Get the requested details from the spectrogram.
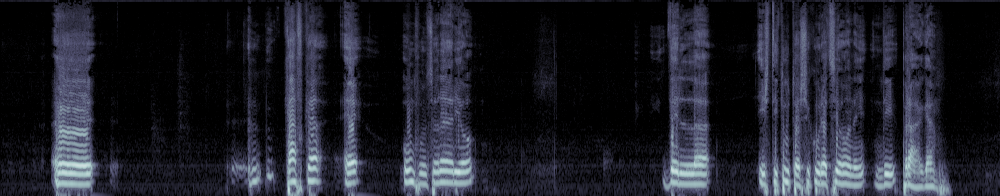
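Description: An elderly man speaks calmly into a microphone, lecturing with pauses.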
